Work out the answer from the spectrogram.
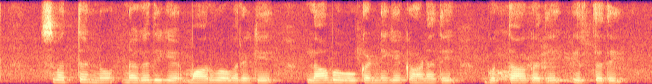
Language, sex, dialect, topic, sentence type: Kannada, female, Coastal/Dakshin, banking, statement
